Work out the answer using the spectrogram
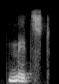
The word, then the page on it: midst: Indian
